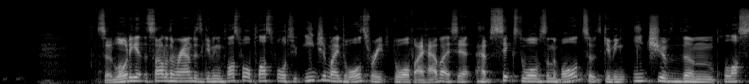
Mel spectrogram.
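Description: A young man talks quickly and with animation into a close microphone.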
